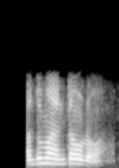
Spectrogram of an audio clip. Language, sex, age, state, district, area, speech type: Manipuri, female, 60+, Manipur, Kangpokpi, urban, conversation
